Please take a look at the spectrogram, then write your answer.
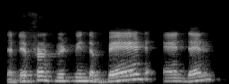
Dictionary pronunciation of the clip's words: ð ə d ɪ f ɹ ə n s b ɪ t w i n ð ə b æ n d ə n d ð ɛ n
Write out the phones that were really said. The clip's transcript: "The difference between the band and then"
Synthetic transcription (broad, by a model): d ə d ɪ f ɹ ə n s b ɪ t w i n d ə b æ n d ə n d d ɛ n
